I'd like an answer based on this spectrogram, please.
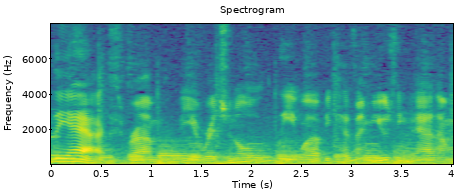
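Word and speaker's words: Lewa: here uh or or Lua or Lea whichever way you want to pronounce it I pronounce it Lea since that's how it was pronounced in the movie bionical Mask of light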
